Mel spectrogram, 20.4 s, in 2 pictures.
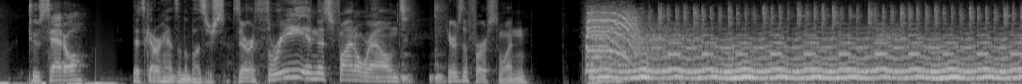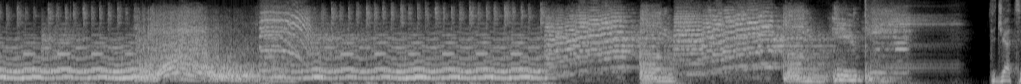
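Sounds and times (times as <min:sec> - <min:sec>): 
speech: 0:00.3 - 0:11.0, 0:20.2 - 0:20.4
loud brassy classic cartoon theme tune: 0:05.8 - 0:19.9
engine revving: 0:05.9 - 0:18.8.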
